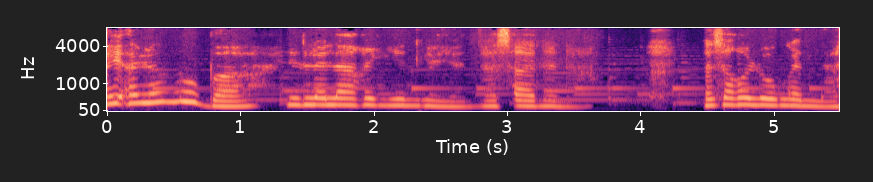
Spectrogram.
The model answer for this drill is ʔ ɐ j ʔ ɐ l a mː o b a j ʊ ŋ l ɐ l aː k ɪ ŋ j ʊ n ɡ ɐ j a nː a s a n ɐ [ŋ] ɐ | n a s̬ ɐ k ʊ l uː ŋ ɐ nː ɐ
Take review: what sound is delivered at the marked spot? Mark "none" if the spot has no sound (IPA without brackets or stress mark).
n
